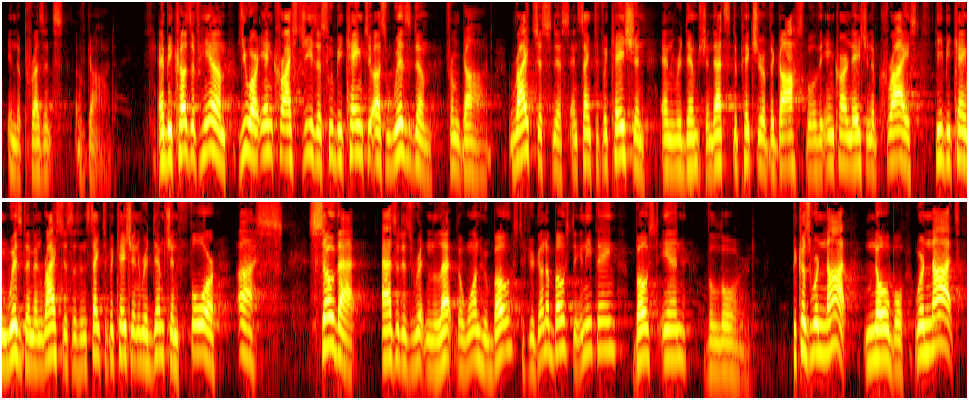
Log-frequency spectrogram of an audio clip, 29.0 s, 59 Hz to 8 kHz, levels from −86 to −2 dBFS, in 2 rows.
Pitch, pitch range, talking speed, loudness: 160 Hz, 135-185 Hz, 155 wpm, -21 LUFS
